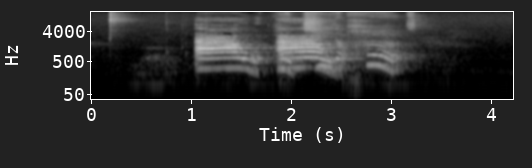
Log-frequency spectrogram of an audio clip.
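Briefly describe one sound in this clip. A young boy speaks loudly close by.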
